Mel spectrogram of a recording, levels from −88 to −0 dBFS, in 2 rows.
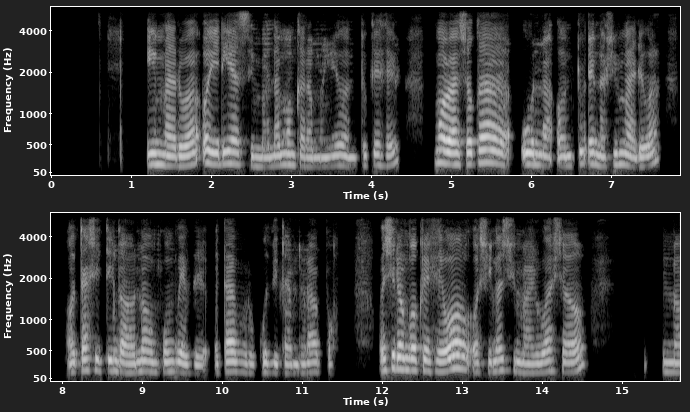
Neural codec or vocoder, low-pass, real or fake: codec, 44.1 kHz, 3.4 kbps, Pupu-Codec; 5.4 kHz; fake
